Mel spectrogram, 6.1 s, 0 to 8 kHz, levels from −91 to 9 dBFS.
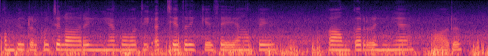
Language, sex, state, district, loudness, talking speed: Hindi, female, Punjab, Pathankot, -17 LUFS, 165 wpm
